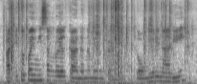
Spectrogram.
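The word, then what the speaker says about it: Royal Canin: mga alagang pusa itong Royal Canon. Ayan. So royal canon no anong pronunciation niya? Siguro nanibago kayo kung first time niyong marinig yun. Ang pronunciation pala niyan ay royal can ' ba nakakatawa.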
